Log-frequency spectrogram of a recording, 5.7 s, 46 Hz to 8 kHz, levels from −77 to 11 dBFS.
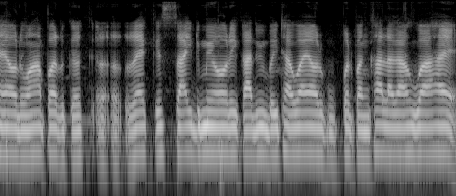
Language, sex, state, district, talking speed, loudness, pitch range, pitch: Hindi, male, Bihar, West Champaran, 230 wpm, -14 LUFS, 135-140 Hz, 135 Hz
